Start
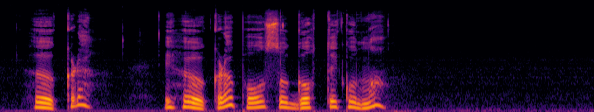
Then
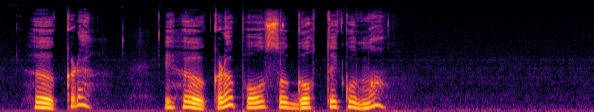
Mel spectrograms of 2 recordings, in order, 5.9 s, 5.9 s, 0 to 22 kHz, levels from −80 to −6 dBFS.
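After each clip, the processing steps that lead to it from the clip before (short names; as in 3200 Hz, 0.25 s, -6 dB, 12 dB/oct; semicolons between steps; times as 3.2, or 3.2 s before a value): dynamic EQ 3400 Hz, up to -7 dB, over -49 dBFS, Q 1.2; gain +7.5 dB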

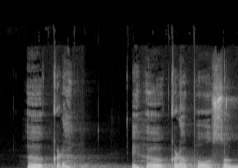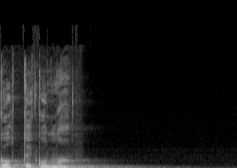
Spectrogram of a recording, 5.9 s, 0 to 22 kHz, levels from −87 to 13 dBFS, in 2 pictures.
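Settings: gate -40 dBFS, range -18 dB; in parallel at +1.5 dB: compressor, threshold -20 dBFS, peak gain reduction 12 dB; on the sum: shoebox room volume 1700 m³, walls mixed, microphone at 0.42 m; gain -2.5 dB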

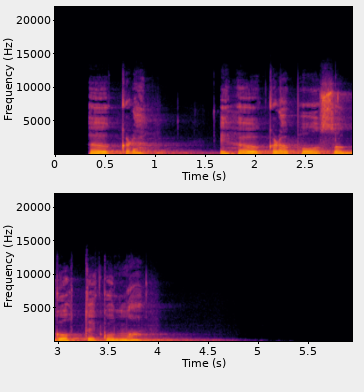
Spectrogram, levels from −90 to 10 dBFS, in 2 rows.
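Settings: expander -43 dBFS; LPF 7400 Hz 24 dB/oct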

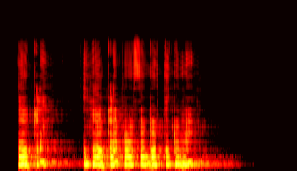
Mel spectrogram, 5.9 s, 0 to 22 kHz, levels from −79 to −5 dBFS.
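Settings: chord vocoder bare fifth, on A#2; bell 4500 Hz +13.5 dB 2.8 oct; gain -6.5 dB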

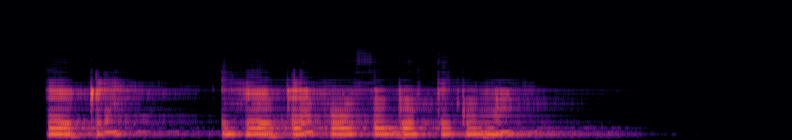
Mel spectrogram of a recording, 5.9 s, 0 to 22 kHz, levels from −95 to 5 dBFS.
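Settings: ladder low-pass 1600 Hz, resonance 80%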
